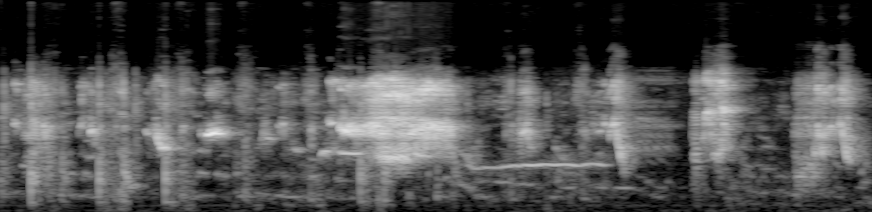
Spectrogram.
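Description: Amazon parrot calling: a quick run of short chattering calls, then a loud harsh squawk about two and a half seconds in lasting nearly a second, followed by a long level whistled note.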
